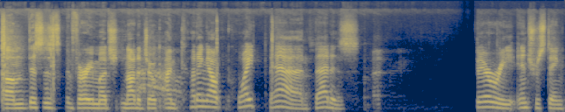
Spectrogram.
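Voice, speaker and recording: A loud man speaks fairly slowly with a bright, sharp tone and a fairly high pitch. His intonation is fairly even, and the sound is dry and close with no echo. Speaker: esports caster. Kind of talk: live commentary. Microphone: peaking, cutting out.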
